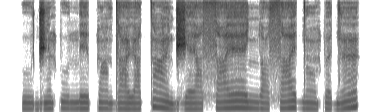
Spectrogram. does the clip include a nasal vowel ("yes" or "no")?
yes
